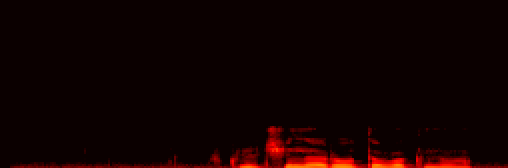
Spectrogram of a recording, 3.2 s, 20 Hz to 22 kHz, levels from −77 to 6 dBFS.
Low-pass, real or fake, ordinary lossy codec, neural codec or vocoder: 5.4 kHz; real; none; none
